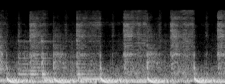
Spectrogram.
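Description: Techno/house dance track played in a DJ set, with a steady beat and bass notes that slide down in pitch about once a second.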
